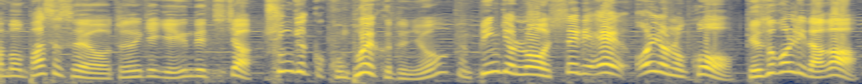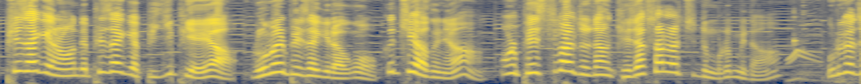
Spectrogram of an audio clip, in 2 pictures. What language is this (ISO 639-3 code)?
kor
